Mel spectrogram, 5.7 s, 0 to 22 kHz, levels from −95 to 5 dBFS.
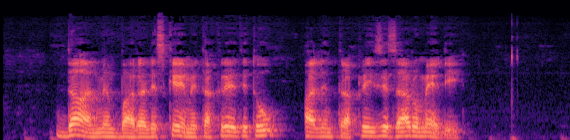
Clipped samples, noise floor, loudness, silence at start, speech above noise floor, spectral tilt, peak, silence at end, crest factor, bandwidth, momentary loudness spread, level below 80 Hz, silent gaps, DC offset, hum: under 0.1%; -59 dBFS; -17 LUFS; 0.55 s; 42 dB; -6 dB/octave; -2 dBFS; 0.55 s; 16 dB; 12.5 kHz; 8 LU; -48 dBFS; none; under 0.1%; none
